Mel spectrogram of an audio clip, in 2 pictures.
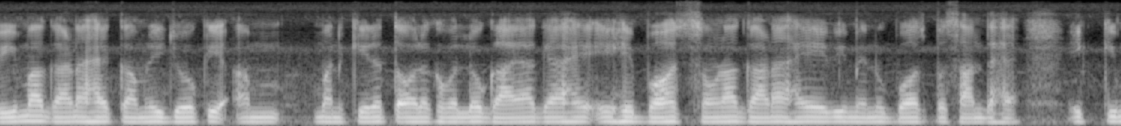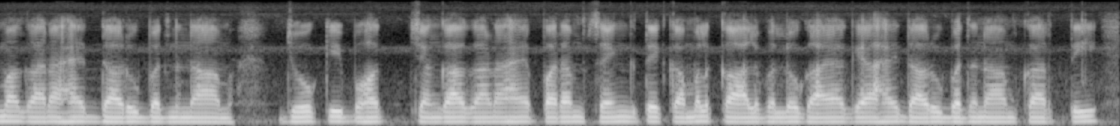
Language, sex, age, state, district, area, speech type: Punjabi, male, 18-30, Punjab, Muktsar, urban, spontaneous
